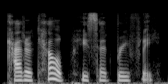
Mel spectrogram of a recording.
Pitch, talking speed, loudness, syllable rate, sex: 200 Hz, 180 wpm, -20 LUFS, 4.9 syllables/s, female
